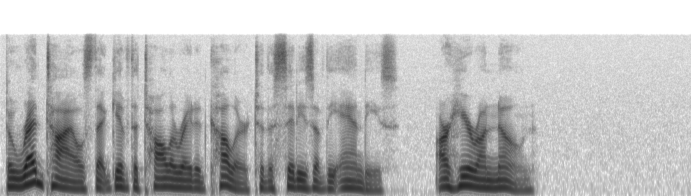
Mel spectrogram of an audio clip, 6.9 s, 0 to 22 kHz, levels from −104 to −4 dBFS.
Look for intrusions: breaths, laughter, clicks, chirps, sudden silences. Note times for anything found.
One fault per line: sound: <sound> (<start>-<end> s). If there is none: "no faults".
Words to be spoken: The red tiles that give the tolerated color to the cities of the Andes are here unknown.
no faults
